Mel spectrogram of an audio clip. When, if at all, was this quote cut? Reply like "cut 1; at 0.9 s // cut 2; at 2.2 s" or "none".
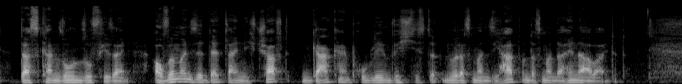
none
